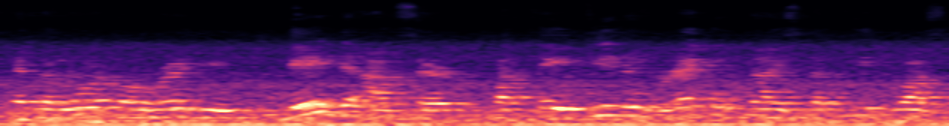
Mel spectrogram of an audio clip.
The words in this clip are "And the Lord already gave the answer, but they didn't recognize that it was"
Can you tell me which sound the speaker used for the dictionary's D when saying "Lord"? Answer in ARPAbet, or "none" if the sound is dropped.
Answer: none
